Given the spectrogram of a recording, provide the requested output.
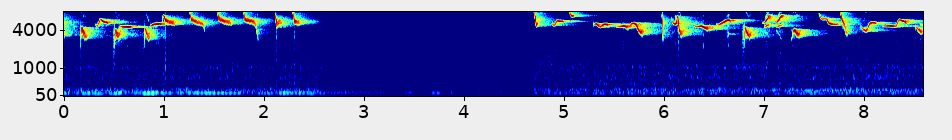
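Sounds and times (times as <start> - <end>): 
leafbird singing: 0.0 - 2.6, 4.7 - 8.5.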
